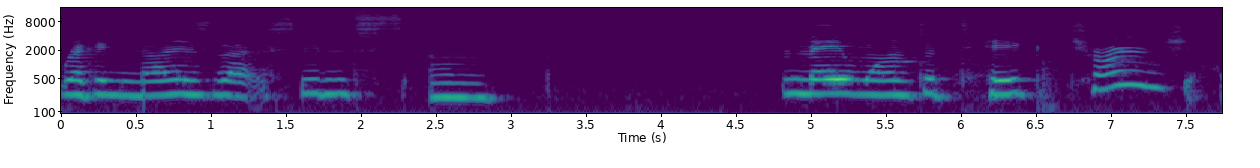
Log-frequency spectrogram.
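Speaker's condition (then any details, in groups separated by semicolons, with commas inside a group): Triplegic cerebral palsy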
